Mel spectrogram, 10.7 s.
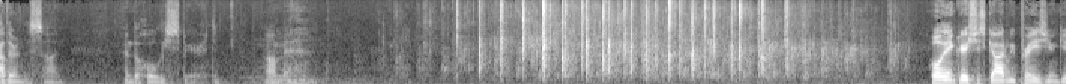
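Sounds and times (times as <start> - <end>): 
speech: 0.0 - 3.2, 9.3 - 10.6
audience applause: 3.8 - 9.2.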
